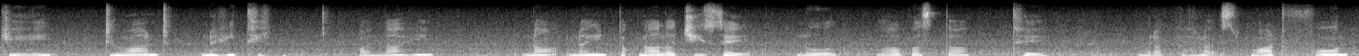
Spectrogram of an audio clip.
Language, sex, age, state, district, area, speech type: Urdu, female, 18-30, Uttar Pradesh, Gautam Buddha Nagar, urban, spontaneous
